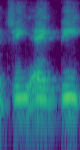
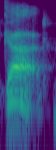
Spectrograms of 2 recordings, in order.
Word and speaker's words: Gad: ancient Hebrew so um Gad is how you would say g a d Gad in English but in Hebrew it would be God all right go ahead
